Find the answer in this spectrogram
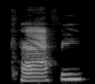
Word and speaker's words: coffee: New York friend, and they always pronounced it Caffey.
